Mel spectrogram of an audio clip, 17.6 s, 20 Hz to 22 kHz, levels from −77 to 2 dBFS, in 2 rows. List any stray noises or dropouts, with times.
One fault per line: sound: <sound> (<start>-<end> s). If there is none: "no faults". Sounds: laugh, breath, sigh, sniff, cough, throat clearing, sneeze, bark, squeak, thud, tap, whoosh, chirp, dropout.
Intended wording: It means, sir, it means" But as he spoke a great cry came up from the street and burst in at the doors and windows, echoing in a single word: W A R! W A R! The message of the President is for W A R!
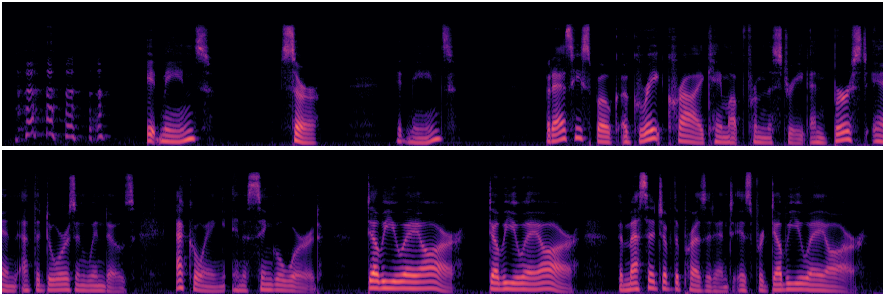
sound: laugh (0.1-1.1 s)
